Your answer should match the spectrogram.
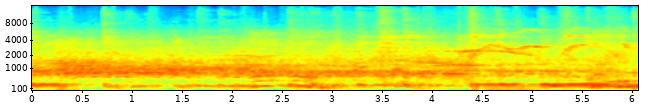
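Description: Live band with drums and electric guitar playing loudly through a concert hall's PA, with the audience cheering over it. A few high sliding calls rise and fall above the music about four and a half seconds in.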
